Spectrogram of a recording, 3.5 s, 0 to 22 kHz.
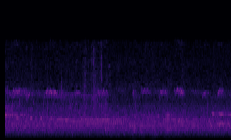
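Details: Cedar waxwings at Tawas Point, Michigan, USA, May 2023, give very high, thin, lisping whistles overlapping almost without pause, as from several birds, over a steady background hiss.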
